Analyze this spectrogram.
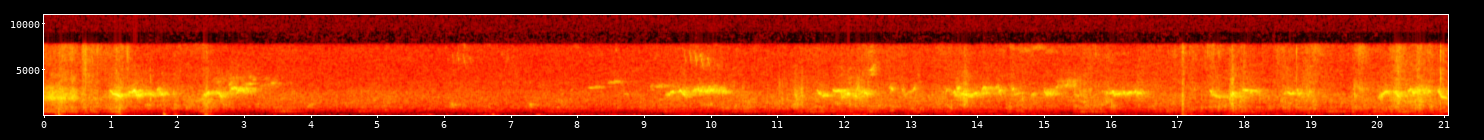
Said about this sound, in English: Try and get a bit closer. The trouble with missel thrush songs is that they have this sort of distant quality about them. So no matter how close you try to get, you never quite feel you're there. Quite ventriloquial, really.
